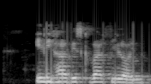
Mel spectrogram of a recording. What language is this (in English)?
Esperanto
